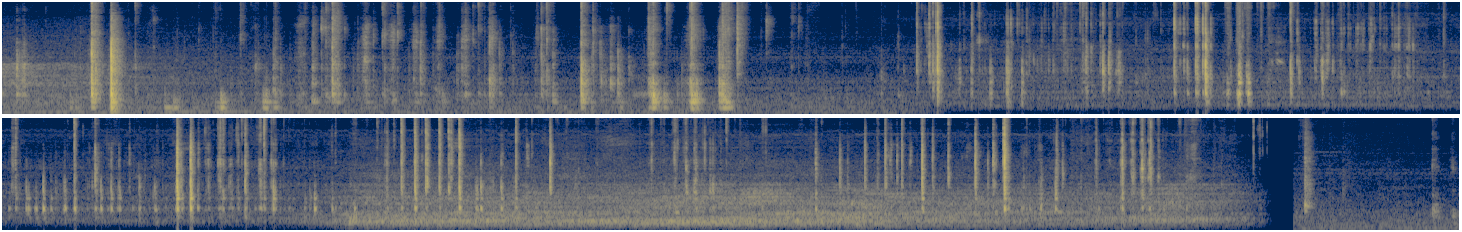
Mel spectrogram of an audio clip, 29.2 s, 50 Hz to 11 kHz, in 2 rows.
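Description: Small screwdriver removing the screws from a Seagate 500 GB SATA hard drive's metal case: irregular metallic clicks and ticks of the bit in the screw heads and loose screws clinking, with a longer stretch of steady scraping in the second half. It stops about two seconds before the end.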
